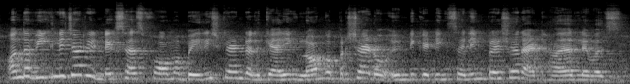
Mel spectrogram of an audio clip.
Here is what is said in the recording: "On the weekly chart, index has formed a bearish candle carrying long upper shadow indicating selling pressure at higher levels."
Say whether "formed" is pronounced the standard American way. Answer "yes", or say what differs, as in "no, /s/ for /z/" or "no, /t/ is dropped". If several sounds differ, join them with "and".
no, /d/ is dropped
